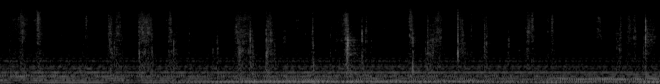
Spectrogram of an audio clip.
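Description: A deck of tarot cards being shuffled by hand, a continuous run of quick, irregular card flicks, over soft background music with sustained tones.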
